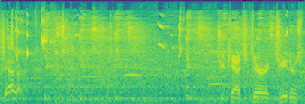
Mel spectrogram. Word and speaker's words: Jeter: stop and pop is spelled just like Derek Jeter but it's not Jeter it's jeder did you catch Derek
